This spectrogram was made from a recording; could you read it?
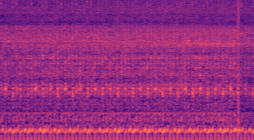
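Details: Chevrolet Captiva diesel after turbo and fuel line cleaning and alternator check: steady, even diesel idle with regular firing pulses and no misses or knocks; engine running smoothly and healthy.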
